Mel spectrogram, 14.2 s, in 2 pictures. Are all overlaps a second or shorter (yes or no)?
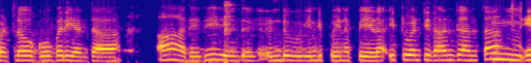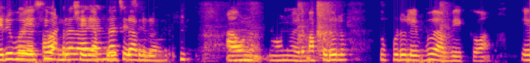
no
